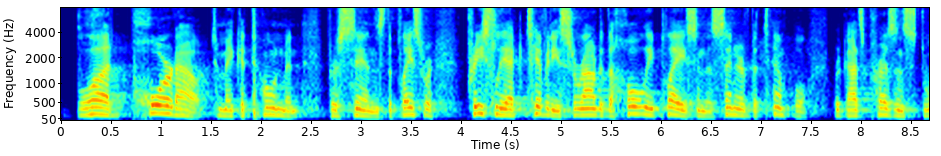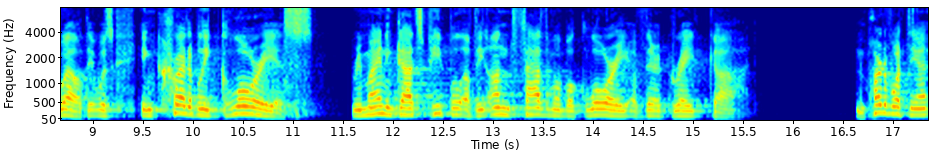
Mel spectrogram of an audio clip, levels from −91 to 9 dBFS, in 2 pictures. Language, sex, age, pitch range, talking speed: English, male, 40-59, 135-175 Hz, 165 wpm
